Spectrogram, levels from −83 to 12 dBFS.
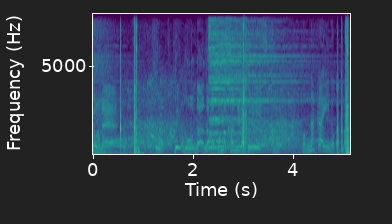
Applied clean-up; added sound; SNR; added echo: none; Telephone + Hi-hat; -3 dB; none.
